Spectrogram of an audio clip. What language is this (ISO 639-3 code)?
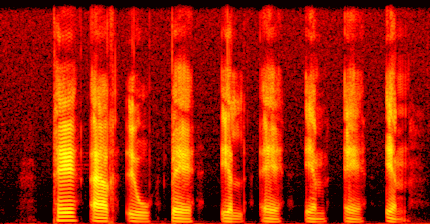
swe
